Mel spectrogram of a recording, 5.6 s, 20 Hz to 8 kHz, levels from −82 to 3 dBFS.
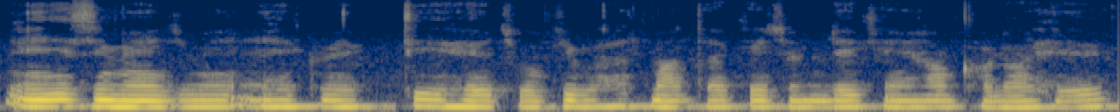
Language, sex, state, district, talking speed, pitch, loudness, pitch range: Hindi, male, Chhattisgarh, Bilaspur, 150 wpm, 120 Hz, -16 LUFS, 120-125 Hz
